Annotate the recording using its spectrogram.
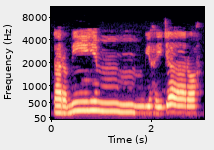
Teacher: apabila ada mim sukun bertemu dengan ba. Contohnya, tarmihim bihijarah. Maka ba-nya dibaca dengan didengungkan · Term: ikhfa syafawi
